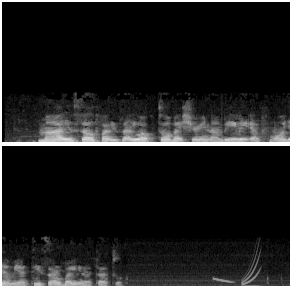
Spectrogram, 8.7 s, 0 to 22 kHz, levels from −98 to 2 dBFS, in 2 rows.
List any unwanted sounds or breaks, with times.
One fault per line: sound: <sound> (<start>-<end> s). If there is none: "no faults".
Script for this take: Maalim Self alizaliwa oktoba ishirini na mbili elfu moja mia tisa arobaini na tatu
sound: chirp (7.5-8.2 s)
